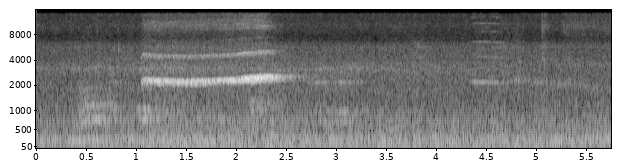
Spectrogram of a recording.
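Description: Station platform beside a stopped JR 313-series electric train, with a steady low hum. About a second in, a single high-pitched squeal rises slightly in pitch for about a second and a half.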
